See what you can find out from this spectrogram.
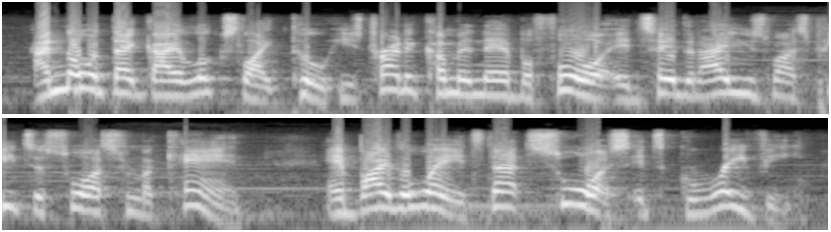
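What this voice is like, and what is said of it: Put-on Brooklyn accent. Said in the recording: “The Brooklyn accent ... it's hard to keep the Brooklyn accent PG ... it's really hard to do the Brooklyn accent without using curse words”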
